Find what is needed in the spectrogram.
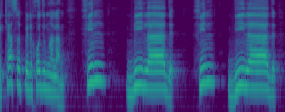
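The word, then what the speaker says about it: بلاد: Филь биляд, филь биляд. После сукуна нужно максимально четко произносить огласовку кясра с буквой б.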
